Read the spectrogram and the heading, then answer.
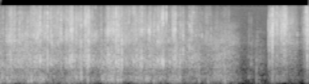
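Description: Paper crinkled and crumpled by hand, a dense rustling crackle that runs steadily for about two seconds, dips briefly, then returns in a couple of sharper crinkling bursts at the end.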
